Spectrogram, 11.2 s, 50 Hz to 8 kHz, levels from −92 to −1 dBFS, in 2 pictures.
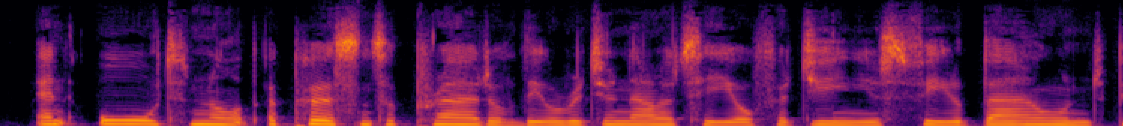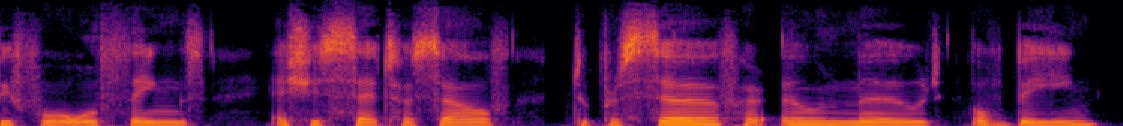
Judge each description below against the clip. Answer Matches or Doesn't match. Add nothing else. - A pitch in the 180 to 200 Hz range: Matches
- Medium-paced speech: Matches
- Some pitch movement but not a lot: Doesn't match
